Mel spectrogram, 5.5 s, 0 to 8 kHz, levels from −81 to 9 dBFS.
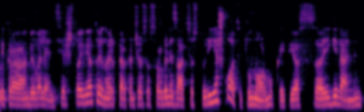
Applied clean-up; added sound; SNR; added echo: none; none; none; none.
